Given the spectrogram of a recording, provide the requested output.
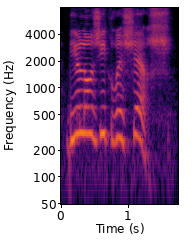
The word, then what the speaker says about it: Biologique Recherche: This is the Biologique Recherche. That's the name of the company. It's French. Use your best French accent. Biologique Recherche. Say it with me. Biologique Recherche. Okay? That's how you say it.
